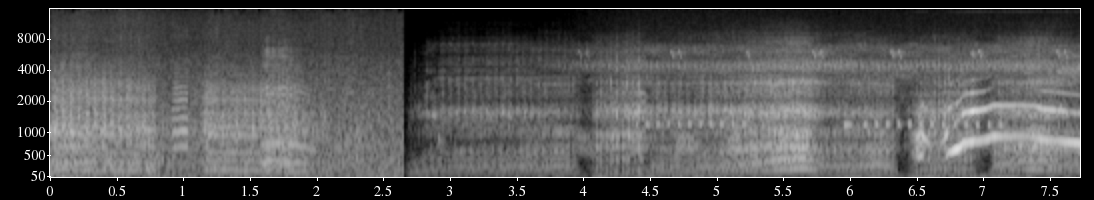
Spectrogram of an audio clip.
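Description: A gray wolf starts howling about seven seconds in: one long call that rises and then wavers in pitch. Before it, other voice-like sounds cut off abruptly about two and a half seconds in.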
